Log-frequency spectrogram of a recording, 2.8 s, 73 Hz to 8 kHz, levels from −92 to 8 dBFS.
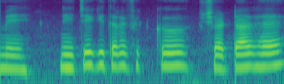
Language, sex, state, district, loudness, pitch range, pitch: Hindi, female, Chhattisgarh, Raipur, -17 LUFS, 190-210 Hz, 200 Hz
